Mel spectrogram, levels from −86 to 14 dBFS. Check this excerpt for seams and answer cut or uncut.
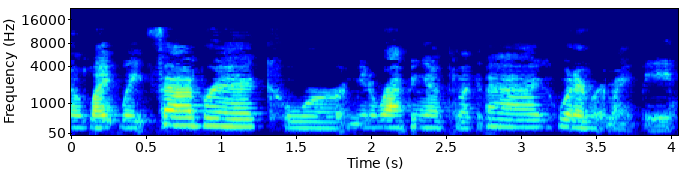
cut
